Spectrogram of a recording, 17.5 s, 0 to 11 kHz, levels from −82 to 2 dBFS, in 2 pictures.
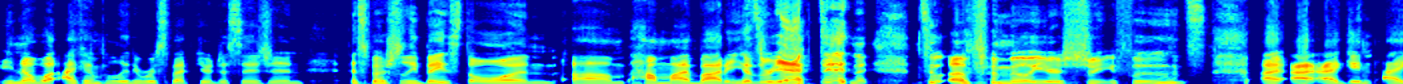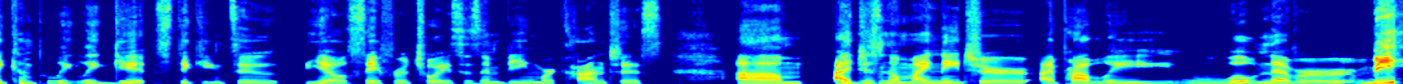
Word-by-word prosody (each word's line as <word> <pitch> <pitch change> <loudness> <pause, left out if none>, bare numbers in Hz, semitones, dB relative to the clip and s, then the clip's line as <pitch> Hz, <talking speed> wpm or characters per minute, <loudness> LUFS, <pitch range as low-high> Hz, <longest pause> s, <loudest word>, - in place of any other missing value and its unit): you 230 +3 -10
know 250 -1 +1
what, 245 0 +1
I - - +2
completely 215 -1 -10
respect 210 -1 -8
your 180 - -8
decision, 160 -1 -10 0.3
especially 210 -1 -3
based 160 -2 +1
on, 150 -2 -1
um, 140 -1 -3
how 175 - +1
my 160 +1 +2
body 150 -3 +2
has 165 +2 +1
reacted 210 - +8 0.4
to - - -2
unfamiliar 190 -7 +4
street 225 -1 -2
foods. 235 +5 -8 0.3
I 175 0 +5
I 175 - +9
I - - -1
com 190 0 -3
I 165 - 0
completely 195 +1 -13
get 160 -1 -7
sticking 150 -1 -10
to, 140 -3 -11 0.2
you 160 -4 -5
know, 130 -1 -7
safer 145 0 -6
choices 135 +1 -12
and 140 -1 -15
being 135 +1 -12
more 135 -1 -13
conscious, 130 -1 -10 0.5
um, 130 -2 -1 0.2
I 150 - +4
just 155 +2 -9
know 150 -1 -7
my 140 -2 -1
nature. 140 -1 -5
I - - -2
probably 130 -8 -6
will 135 +4 -9
never 130 -3 -5
be 245 - +10
155 Hz, 170 wpm, -22 LUFS, 135-190 Hz, 0.5 s, be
